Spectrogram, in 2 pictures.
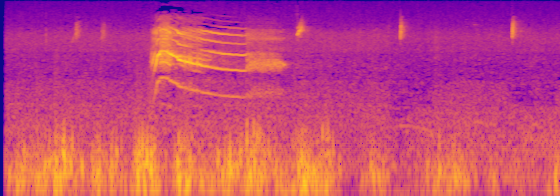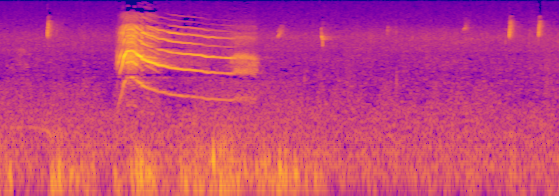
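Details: A roadside hawk (gavião-carijó) in Brazil gives two drawn-out, nasal, mewing screams that drop in pitch, about five seconds apart, over a low rumble and faint high ticks.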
